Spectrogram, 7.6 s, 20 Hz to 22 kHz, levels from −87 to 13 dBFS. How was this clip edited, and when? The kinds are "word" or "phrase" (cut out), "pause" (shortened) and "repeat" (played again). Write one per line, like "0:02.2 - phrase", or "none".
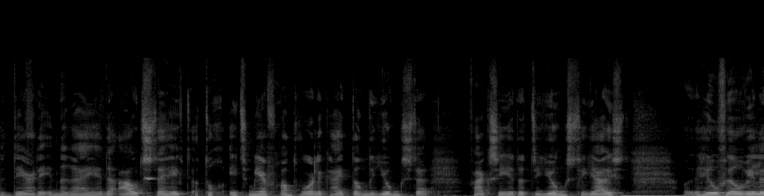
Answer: none

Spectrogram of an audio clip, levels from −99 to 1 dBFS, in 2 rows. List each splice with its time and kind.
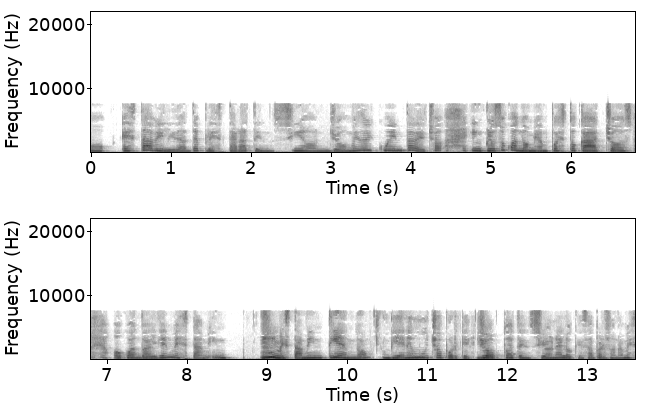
0:11.9 - word

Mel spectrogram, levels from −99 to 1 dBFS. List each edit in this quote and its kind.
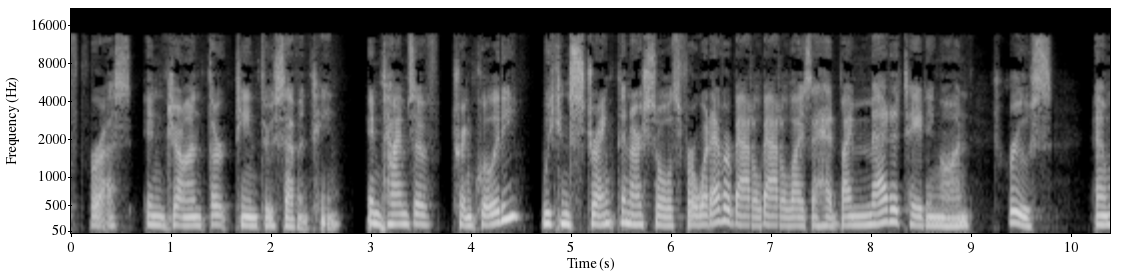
0:02.8 - pause
0:04.6 - pause
0:06.9 - repeat
0:09.2 - phrase

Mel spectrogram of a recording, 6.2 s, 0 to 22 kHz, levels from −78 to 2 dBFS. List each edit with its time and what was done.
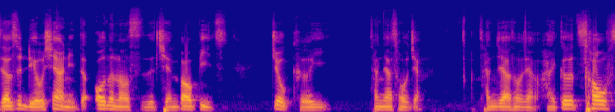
0:02.5 - pause

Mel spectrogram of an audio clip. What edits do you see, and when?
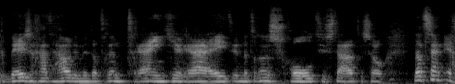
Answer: none

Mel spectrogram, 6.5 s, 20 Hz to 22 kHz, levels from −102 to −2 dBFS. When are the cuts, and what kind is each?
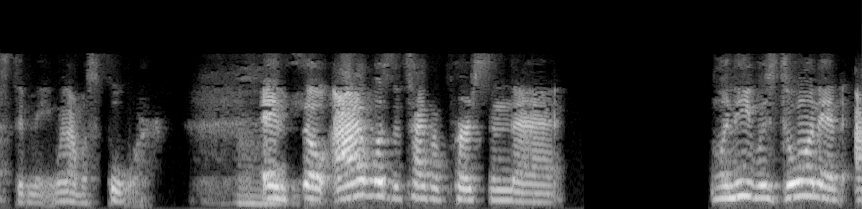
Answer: none

